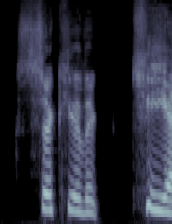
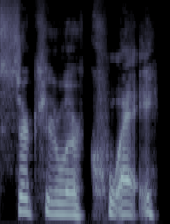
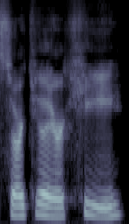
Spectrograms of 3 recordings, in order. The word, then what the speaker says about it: Circular Quay: Every time you say Circular Quay, I go, I was mispronouncing it. I was constantly calling it Circular Quay the whole time. So I'm like, that's how you pronounce it.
